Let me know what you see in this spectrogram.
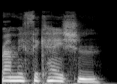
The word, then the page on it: ramification: British English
